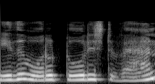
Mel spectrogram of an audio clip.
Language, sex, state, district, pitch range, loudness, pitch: Tamil, female, Tamil Nadu, Nilgiris, 200-225 Hz, -13 LUFS, 210 Hz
